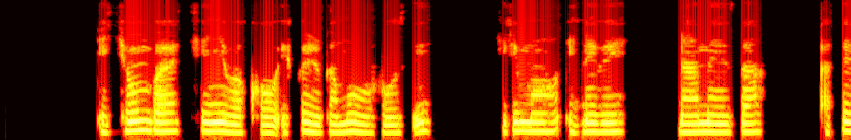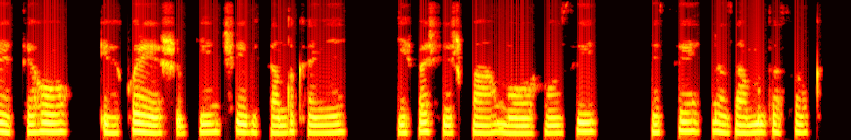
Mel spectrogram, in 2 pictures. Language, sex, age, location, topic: Kinyarwanda, female, 18-24, Huye, health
